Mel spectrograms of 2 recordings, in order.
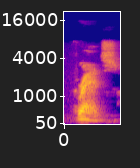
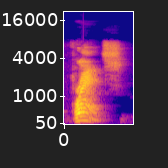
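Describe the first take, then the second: First: Said in the usual way. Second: France. said higher and louder, a falling scornful stab; emphatic repeat. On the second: Shown as a demonstration. Repeating the country he blames, France. stressed high and loud. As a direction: hit France. hard with disgust. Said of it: "It was given to us by fucking France".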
